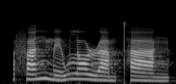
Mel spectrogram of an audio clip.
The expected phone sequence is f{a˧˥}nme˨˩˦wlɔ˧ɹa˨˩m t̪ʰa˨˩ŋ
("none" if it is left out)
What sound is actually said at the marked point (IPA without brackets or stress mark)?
a˧˥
